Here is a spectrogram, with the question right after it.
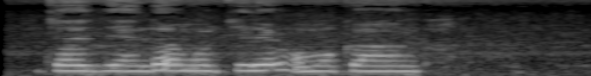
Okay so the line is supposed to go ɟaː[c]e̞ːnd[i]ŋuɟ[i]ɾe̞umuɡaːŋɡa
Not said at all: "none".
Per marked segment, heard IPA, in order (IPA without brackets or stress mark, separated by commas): ɟ, a, i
